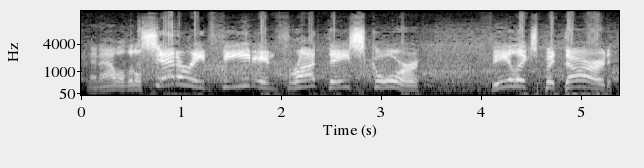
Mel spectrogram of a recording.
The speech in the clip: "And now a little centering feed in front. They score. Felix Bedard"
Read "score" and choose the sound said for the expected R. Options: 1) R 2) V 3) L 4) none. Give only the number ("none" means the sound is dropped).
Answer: 1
